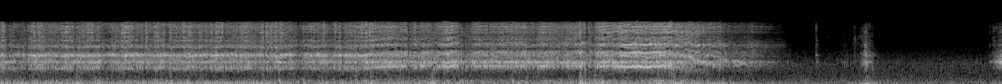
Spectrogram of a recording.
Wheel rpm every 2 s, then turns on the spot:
200, 210, 230, 40, 30.
none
